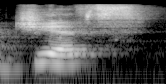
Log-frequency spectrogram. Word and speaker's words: GIFs: Oh, I'm sorry, GIFs. they made sure to say, and I always have to remind myself that the G is pronounced like a J.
